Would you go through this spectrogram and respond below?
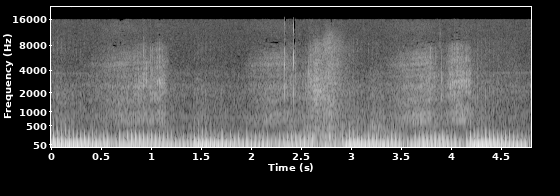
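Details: Mango, a male pet cat sitting on a table, purring while being brushed: a deep, steady rumbling purr in cycles of about one and a half seconds, each swell overlaid with soft hissing brush strokes.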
